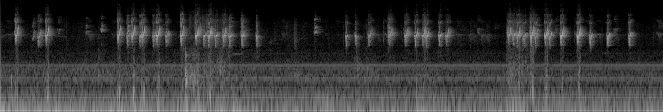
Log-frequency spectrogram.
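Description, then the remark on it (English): A group of four young birds at a nest, recorded with a parabolic microphone, calls continuously: rapid, high-pitched chirps and twitters overlapping, including begging calls, with two louder bursts of excited calling, all over a faint steady low hum. “And this is the group of four birds.”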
